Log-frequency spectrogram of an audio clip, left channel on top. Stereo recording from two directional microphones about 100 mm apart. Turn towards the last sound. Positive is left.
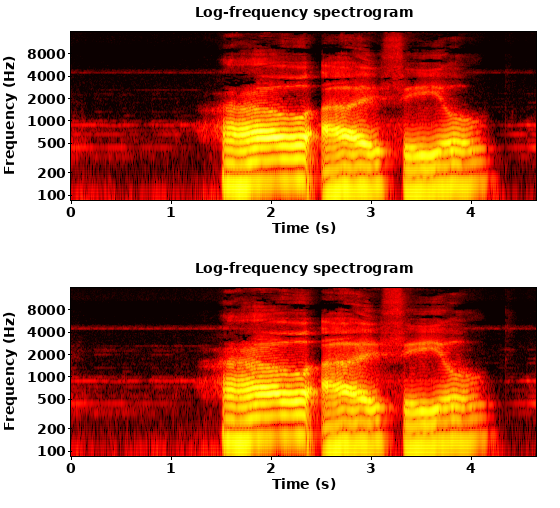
turn(degrees=30)  # may be behind; listen again after turning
